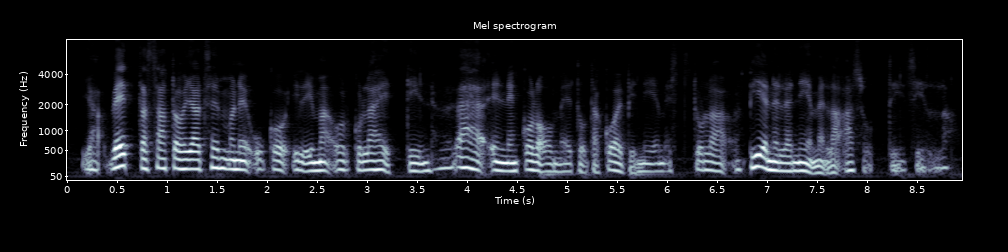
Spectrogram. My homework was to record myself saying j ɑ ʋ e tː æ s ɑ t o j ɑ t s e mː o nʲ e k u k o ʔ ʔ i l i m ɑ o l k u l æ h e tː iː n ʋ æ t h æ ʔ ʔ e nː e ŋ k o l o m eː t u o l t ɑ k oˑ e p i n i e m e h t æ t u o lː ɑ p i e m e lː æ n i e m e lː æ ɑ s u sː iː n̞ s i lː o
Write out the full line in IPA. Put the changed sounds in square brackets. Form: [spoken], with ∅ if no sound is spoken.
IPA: j ɑ ʋ e tː æ s ɑ t o j ɑ t s e mː o nʲ e [ʔ] u k o ʔ ʔ i l i m ɑ o l k u l æ h e tː iː n ʋ æ [∅] h æ ʔ ʔ e nː e ŋ k o l o m eː t u o l t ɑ k oˑ e p i n i e m e [s] t æ t u o lː ɑ p i e [n] e lː æ n i e m e lː æ ɑ s u [tː] iː n̞ s i lː o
